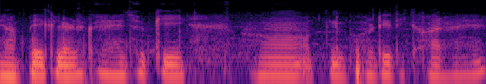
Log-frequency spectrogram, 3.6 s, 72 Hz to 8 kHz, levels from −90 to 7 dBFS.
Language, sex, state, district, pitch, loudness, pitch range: Hindi, male, Uttar Pradesh, Gorakhpur, 110 Hz, -31 LUFS, 110-115 Hz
